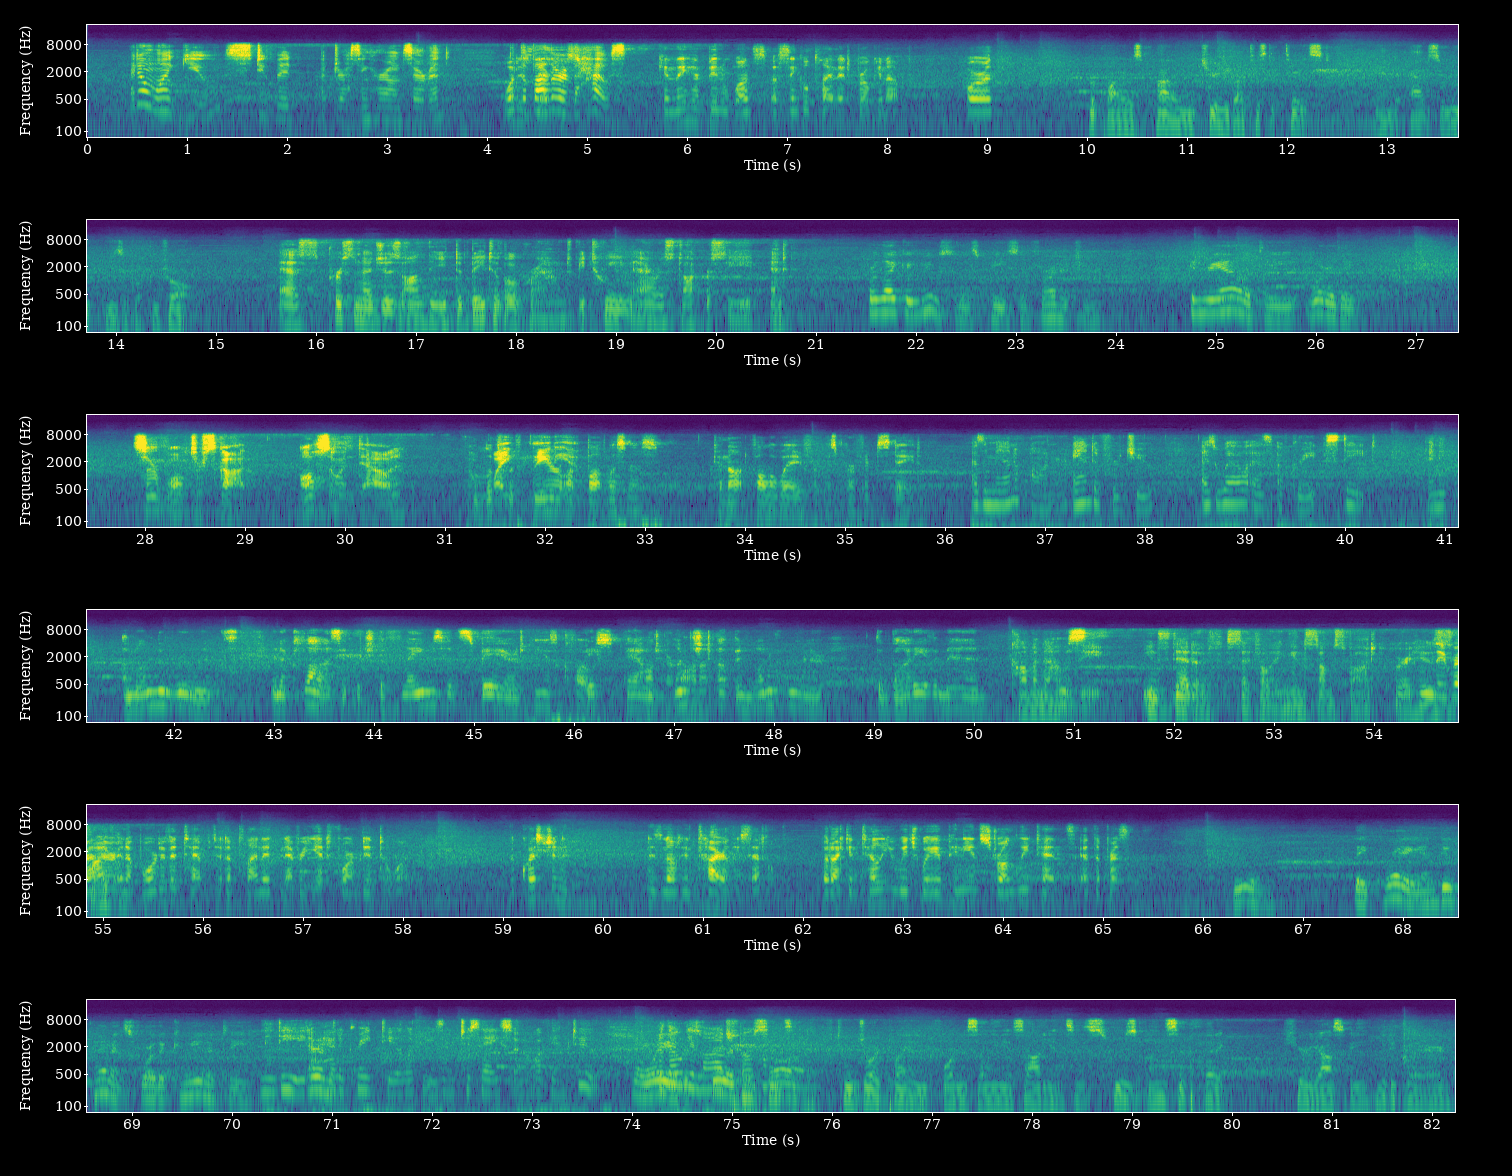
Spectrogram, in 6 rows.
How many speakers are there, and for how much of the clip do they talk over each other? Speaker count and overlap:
nine, about 11%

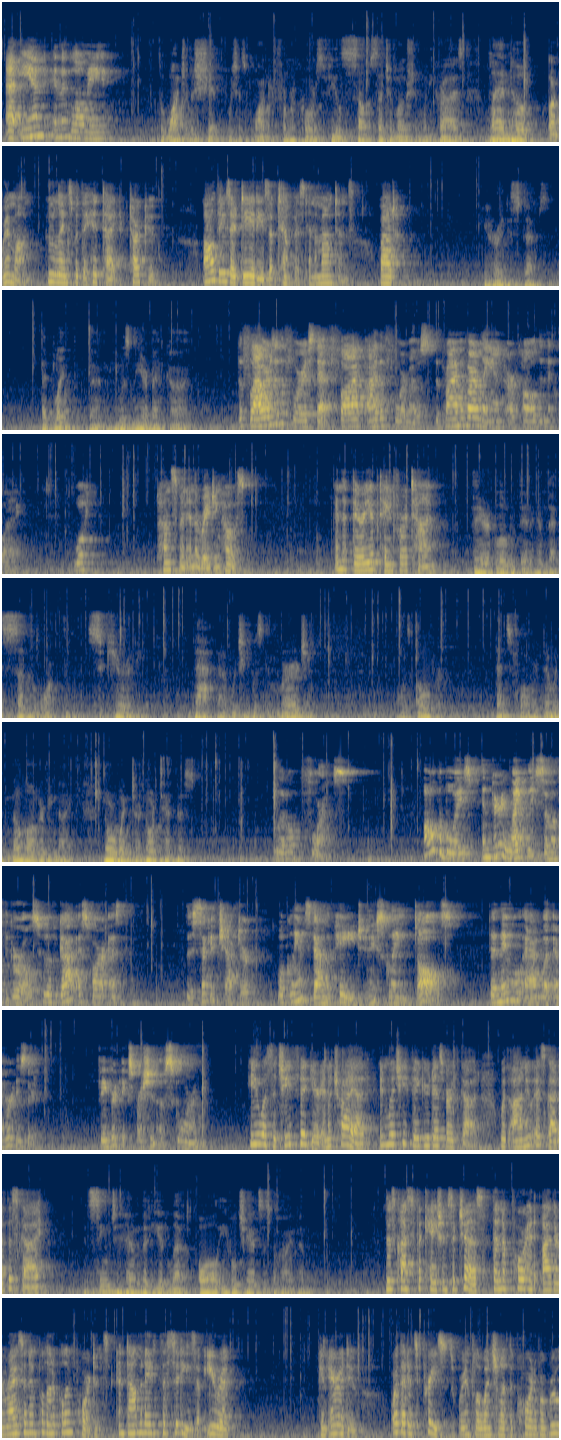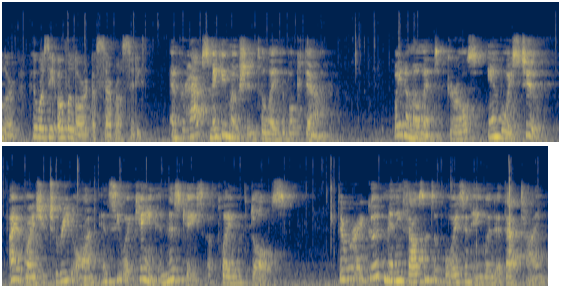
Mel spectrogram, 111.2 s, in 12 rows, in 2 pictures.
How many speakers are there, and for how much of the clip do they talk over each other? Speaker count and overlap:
three, no overlap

